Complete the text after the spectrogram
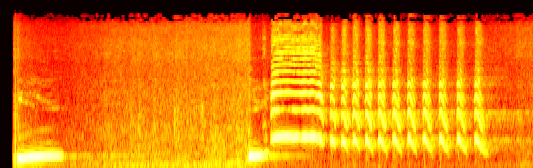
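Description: A siamang gives a deep hooting note, then a ringing, rising cry and a fast run of pulsing whoops.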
